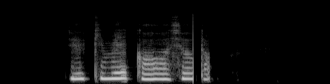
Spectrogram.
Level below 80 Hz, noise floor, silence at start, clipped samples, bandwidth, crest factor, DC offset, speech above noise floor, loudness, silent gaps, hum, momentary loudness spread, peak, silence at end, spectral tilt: -76 dBFS; -77 dBFS; 0.7 s; under 0.1%; 7.4 kHz; 16 dB; under 0.1%; 57 dB; -21 LUFS; none; none; 9 LU; -6 dBFS; 1.2 s; -6.5 dB/octave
